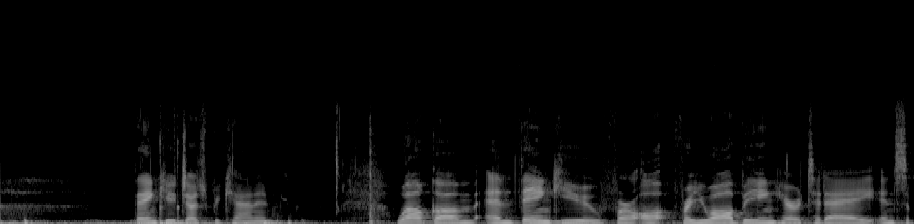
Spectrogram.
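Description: A woman speaks calmly into a microphone in a large room.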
